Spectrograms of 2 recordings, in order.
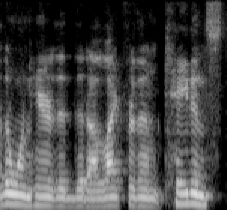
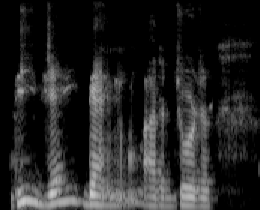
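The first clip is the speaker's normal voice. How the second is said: very quiet, hushed radio DJ announcer voice; 9 dB quieter than usual. Saying a drafted player's name, in a DJ voice. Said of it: "you use the D J voice to say his name".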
